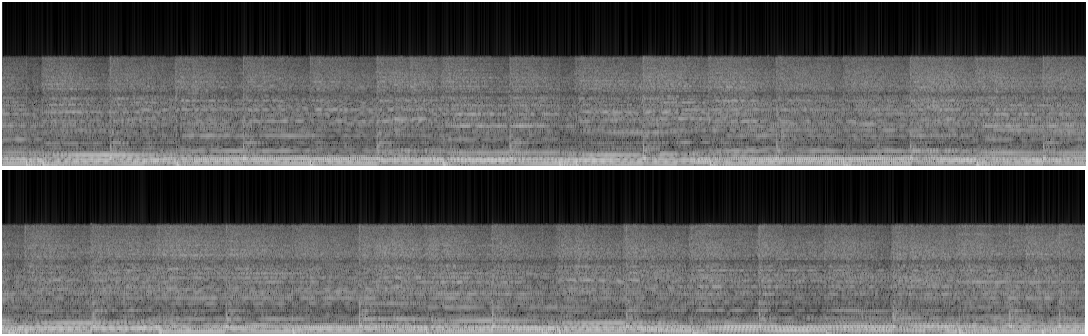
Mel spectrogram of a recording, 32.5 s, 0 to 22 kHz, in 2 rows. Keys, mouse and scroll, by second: 0.8-1.8 scroll down 2, 2.6 click, 2.7 click, 2.8 click, 2.9 double click, 4.7 click, 4.8 click, 5.7 click, 5.8 click, 6.2 click, 6.6 BackSpace, 7.2 click, 7.7 5, 8.4 Return.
